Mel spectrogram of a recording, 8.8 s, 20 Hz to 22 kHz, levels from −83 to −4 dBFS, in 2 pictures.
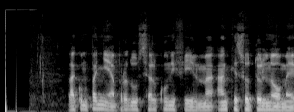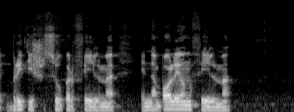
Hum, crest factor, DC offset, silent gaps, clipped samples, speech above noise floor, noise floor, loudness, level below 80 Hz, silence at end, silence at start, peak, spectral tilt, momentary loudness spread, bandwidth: none; 20 dB; under 0.1%; none; under 0.1%; 39 dB; -64 dBFS; -25 LUFS; -44 dBFS; 1 s; 1 s; -4 dBFS; -6 dB/octave; 11 LU; 16.5 kHz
